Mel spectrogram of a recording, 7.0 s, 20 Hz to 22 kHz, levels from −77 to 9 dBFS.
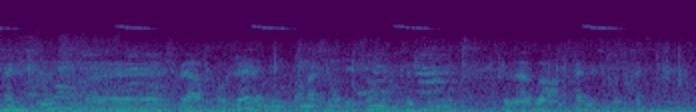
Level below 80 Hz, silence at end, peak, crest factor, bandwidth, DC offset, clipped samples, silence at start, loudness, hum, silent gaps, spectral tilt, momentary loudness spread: -42 dBFS; 0 s; -24 dBFS; 14 dB; 16.5 kHz; under 0.1%; under 0.1%; 0 s; -38 LUFS; none; none; -6 dB/octave; 6 LU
